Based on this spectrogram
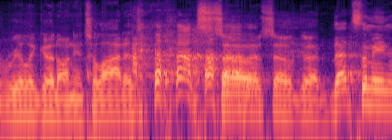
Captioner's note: laugh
